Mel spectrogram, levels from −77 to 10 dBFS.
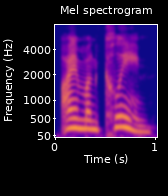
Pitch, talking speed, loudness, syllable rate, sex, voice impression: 215 Hz, 175 wpm, -16 LUFS, 4.4 syllables/s, female, feminine, adult-like, tensed, slightly powerful, bright, clear, friendly, slightly reassuring, elegant, lively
